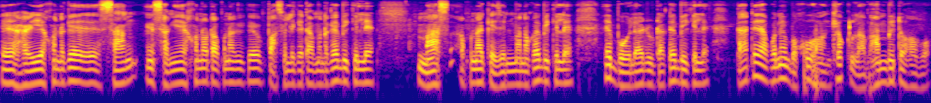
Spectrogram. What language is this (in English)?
Assamese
